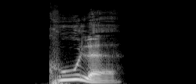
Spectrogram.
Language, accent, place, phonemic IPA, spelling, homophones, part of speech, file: German, Germany, Berlin, /ˈkuːlə/, Kuhle, coole, noun, De-Kuhle.ogg
- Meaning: 1. hollow (lowered area on a surface) 2. hollow, depression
